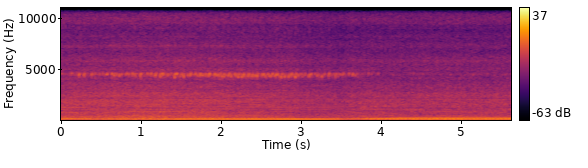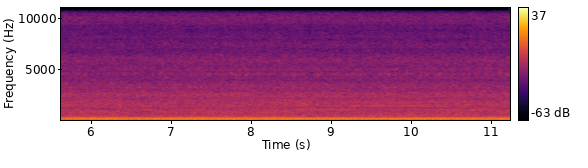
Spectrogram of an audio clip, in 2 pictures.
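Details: Two-cylinder hovercraft engine, newly settled with revised exhaust and carburetion, sped up to about 2500 rpm; even drone steps up smoothly after a few seconds and holds steady, running properly.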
